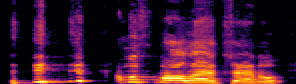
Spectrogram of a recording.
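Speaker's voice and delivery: slow, laughing disbelief; laughing, a little teary; exasperated laugh. Real, not acted. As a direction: laugh at how absurd it is.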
